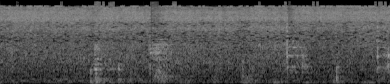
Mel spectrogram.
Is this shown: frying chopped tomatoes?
yes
